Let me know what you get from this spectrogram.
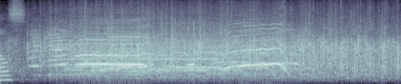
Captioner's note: applause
